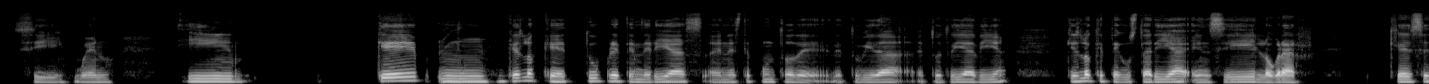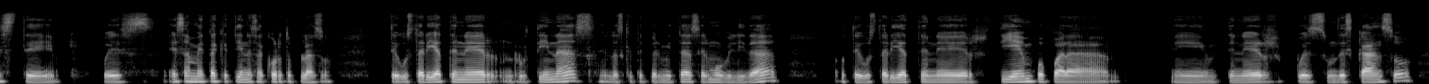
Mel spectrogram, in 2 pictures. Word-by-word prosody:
Sí, 110 -2 -9
bueno, 110 0 -6 0.7
y 135 0 +2 1.5
¿Qué, 170 +3 +5 0.2
mm, 130 -1 0
qué 145 - +3
es 155 - +1
lo 170 -1 +2
que 125 -3 +1
tú 145 +1 -3
pretenderías 120 -3 0
en 110 0 -7
este 110 +6 -7
punto 115 -3 -4
de 110 +6 -2
de 140 - -9
tu 120 - -14
vida 110 0 +2 0.3
tu - - -4
día 115 +1 0
a - - +3
día? 115 +7 -5 0.6
¿Qué - - -4
es 135 - +2
lo 155 +1 +5
que 140 - -5
te 130 -4 -3
gustaría 120 +2 +2
en 105 0 -3
sí 115 +3 -2
lograr? 105 -1 +5 0.9
¿Qué 125 - +2
es, 125 +3 -2
este, 400 - 0 0.4
pues, 415 -1 -1
esa 135 +2 0
meta 130 +1 +3
que - - -4
tienes 115 -2 -2
a - - +1
corto - - +1
plazo? 125 +7 -1 0.5
¿Te - - +3
gustaría 110 +2 +4
tener 115 -2 +3
rutinas 130 +7 -1
en 135 -1 -8
las 100 +1 -4
que - - -14
te - - -8
permita 100 +1 -1
hacer 110 - 0
movilidad, 105 -2 +1 0.5
o - - -12
te - - +1
gustaría 110 +1 +2
tener 105 -1 +1 0.2
tiempo 125 +3 +2
para, 105 -5 +2 0.6
eh, 100 +1 -5
tener, 105 +1 +2 0.3
pues, 105 0 0
un 105 - -4
descanso? 120 - +1
115 Hz, 135 wpm, -23 LUFS, 110-130 Hz, 1.5 s, Qué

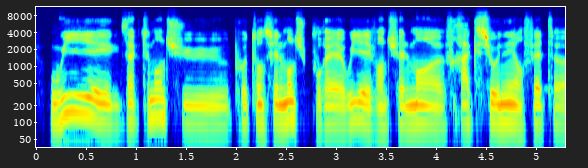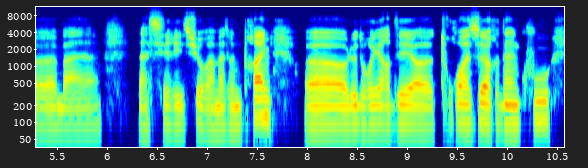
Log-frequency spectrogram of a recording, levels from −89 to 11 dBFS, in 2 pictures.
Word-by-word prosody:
Oui 145 +6 +1
exactement 110 +3 -1
tu 100 -5 -3
potentiellement 105 +2 0
tu - - -1
pourrais 100 -1 0
oui, 110 +4 -1
éventuellement 100 0 0
fractionner 105 +1 +4
en 100 - -2
fait, 100 +1 -4
heu, 95 -1 -4
ben, 90 0 -6 0.4
la - - -5
série 100 0 -1
sur 95 -1 +2
Amazon 95 +1 -5
Prime. 130 +6 +5 0.4
Heu, - - -2
au 95 0 +3
lieu 100 +1 -2
de 100 - -6
regarder, 100 +1 -1
heu, 95 -1 +1
3 110 -1 +2
heures 105 -2 +2
d'un 105 -1 0
coup, 120 +2 -6
100 Hz, 160 wpm, -23 LUFS, 95-105 Hz, 0.4 s, Prime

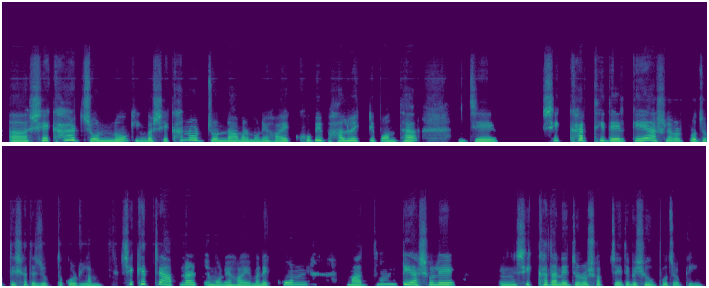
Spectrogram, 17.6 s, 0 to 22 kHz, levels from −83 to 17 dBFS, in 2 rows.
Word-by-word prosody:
আ - - +5 0.3
শেখার 340 +3 +3 0.2
জন্য 245 -4 +2 0.2
কিংবা 270 -1 0
শেখানোর 330 +6 -1
জন্য 260 -3 +1
আমার 225 0 0
মনে 220 +1 -1
হয় 235 +3 +2 0.2
খুবই 300 +2 +2 0.2
ভালো 260 +3 +3
একটি 300 - -5
পন্থা। 245 +1 +2 0.8
যে 235 -2 +2 0.9
শিক্ষার্থীদেরকে 300 -3 +1 0.2
আসলে 290 -1 -2
আমার 270 -1 -1
প্রযুক্তির 265 +3 -1
সাথে 260 -2 -2
যুক্ত 225 -2 -5
করলাম। 210 -1 -1 0.4
সেক্ষেত্রে 370 0 +1
আপনার 290 +3 +1
কি 275 - -10
মনে 210 +1 0
হয়? 210 -2 +2
মানে 235 +4 +1 0.2
কোন 300 0 +3 0.7
মাধ্যমটি 315 +8 -1 0.2
আসলে 290 0 +2 0.7
উম 250 0 -1 0.2
শিক্ষাদানের 280 -3 +2
জন্য 270 -1 +2 0.2
সবচাইতে 265 -1 -1
বেশি 260 +2 -2
উপযোগী। 220 -1 -6
270 Hz, 125 wpm, -20 LUFS, 240-300 Hz, 0.9 s, আ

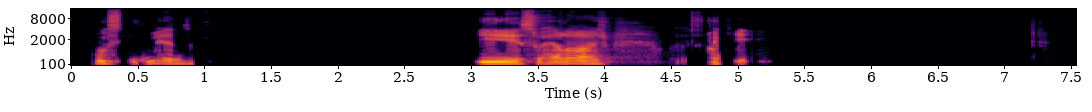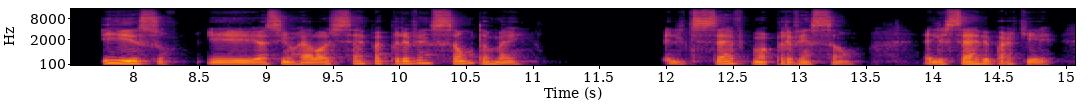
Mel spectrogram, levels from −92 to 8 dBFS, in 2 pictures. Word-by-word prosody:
Consigo 140 -2 -2
mesmo. 140 -2 -3 2.1
Isso, 125 -4 +8
o - - -4
relógio. 135 +6 +1 0.6
Só 460 - -7
que 315 +2 -7 2.7
Isso. 155 - +3 0.2
E, 110 -1 +1
assim, 120 +2 0
o - - -2
relógio 110 +6 -1
serve 150 +1 -5
para 155 - -3
prevenção 150 +1 -2
também. 115 - -5 1.0
Ele 105 +4 -7
te - - -9
serve 145 +2 -1
para 135 - -9
uma 120 - -1
prevenção. 105 -5 -4 0.5
"Ele 105 +5 -2
serve 130 +2 +1
para 125 -2 -5
quê?" 105 -5 -5
135 Hz, 105 wpm, -22 LUFS, 110-150 Hz, 2.7 s, Isso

